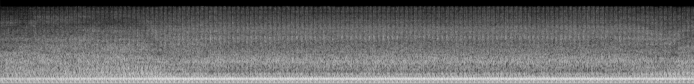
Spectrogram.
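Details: Wolf lawn mower a repair shop failed to fix, fuel cap removed: small engine at steady high buzzing speed with a slightly uneven beat; owner suspects the fuel cap, cause unconfirmed.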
